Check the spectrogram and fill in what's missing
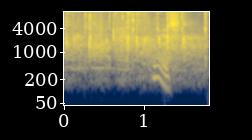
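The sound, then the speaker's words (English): A crowd claps for about two seconds, a dense, steady patter of hands at moderate volume, with a voice briefly audible partway through. “I don't know, you can clap a little bit.”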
